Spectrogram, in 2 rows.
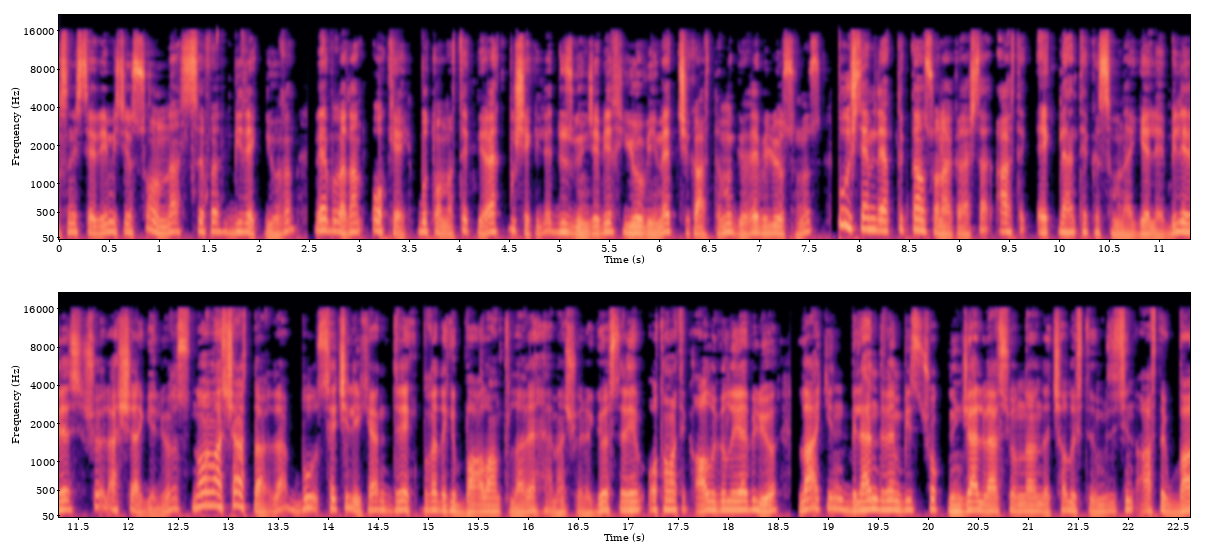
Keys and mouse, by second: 4.5 click, 9.9-10.9 drag, 15.4 click, 16.2 click.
